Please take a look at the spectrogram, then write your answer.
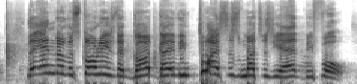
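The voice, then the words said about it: Shouting passionately. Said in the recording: “I'm sorry I'm shouting. I apologize if I'm offending you with shouting”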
